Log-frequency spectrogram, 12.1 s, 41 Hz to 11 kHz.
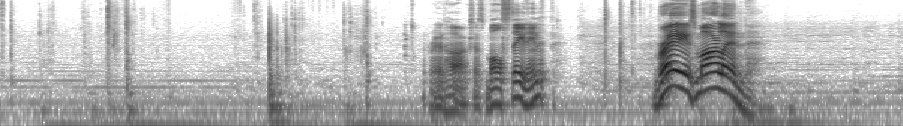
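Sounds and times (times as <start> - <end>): trading cards clicking: 8.0 - 8.6.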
